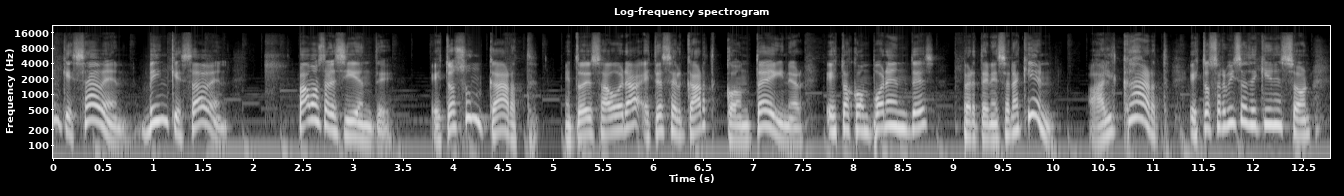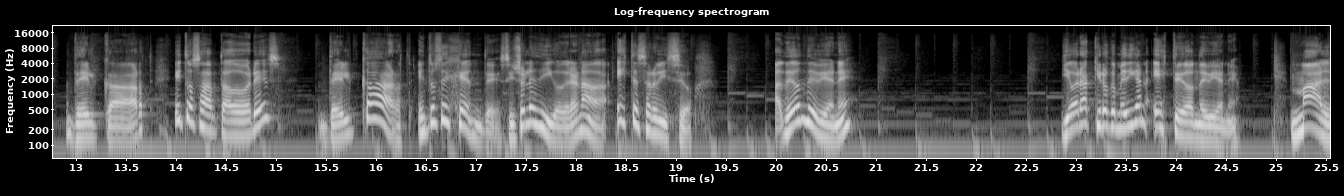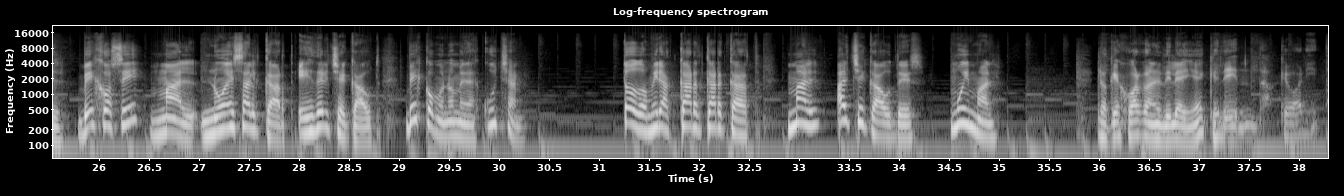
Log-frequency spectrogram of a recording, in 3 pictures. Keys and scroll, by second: 1.8 j, 3.3 shift+v, 4.8 Escape, 5.1 j, 6.0 shift+v, 7.0 Escape, 7.7-9.7 typing, 9.7 Escape, 10.8 Escape, 10.8 j, 11.9 j, 12.3 Escape, 12.9 k, 13.4 Escape, 13.9 j, 15.0 Escape, 15.3 k, 16.4 Escape, 17.3 j, 18.7 shift+v, 21.8 Escape, 22.3 j, 23.3 k, 24.8 Escape, 28.5 k, 29.3 shift+v, 32.4 Escape, 33.9 shift+v, 35.5 Escape.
